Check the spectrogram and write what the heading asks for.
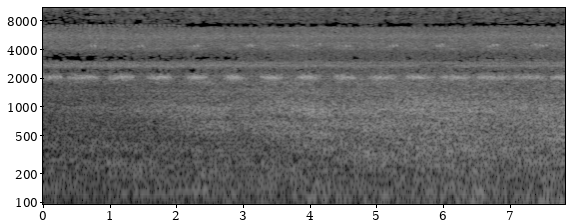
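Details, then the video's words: Crickets heard at evening from a deck where Rocket the chihuahua puppy lies among decoration lights; crisp chirps repeating roughly every half second, backed by a rising low rumble and a faint high buzzing trill. "Chihuahua Puppy Laying On Deck with Cricket Sounds"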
